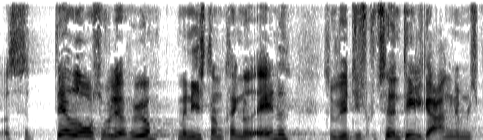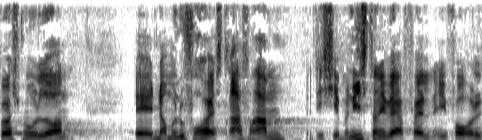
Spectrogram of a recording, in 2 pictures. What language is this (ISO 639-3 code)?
dan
